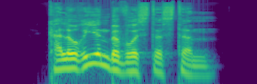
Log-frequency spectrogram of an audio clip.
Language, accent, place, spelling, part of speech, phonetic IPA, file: German, Germany, Berlin, kalorienbewusstestem, adjective, [kaloˈʁiːənbəˌvʊstəstəm], De-kalorienbewusstestem.ogg
- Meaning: strong dative masculine/neuter singular superlative degree of kalorienbewusst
